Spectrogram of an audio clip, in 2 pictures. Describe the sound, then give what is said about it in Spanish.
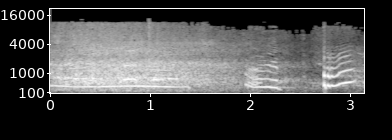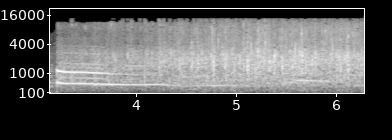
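Steady, dense audience applause for a child's performance fills the whole clip, with a wavering, moaning wail riding over it that dips briefly and swoops upward before the clapping surges back. “Aplausos son de la actuación del niño.”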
